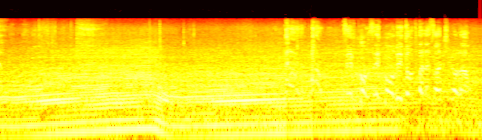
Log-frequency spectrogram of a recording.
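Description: A car engine revs hard from inside the car, rising in pitch, dropping briefly at a gear change, then climbing again.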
